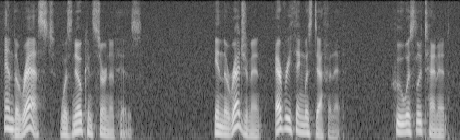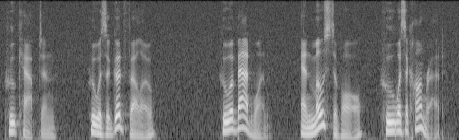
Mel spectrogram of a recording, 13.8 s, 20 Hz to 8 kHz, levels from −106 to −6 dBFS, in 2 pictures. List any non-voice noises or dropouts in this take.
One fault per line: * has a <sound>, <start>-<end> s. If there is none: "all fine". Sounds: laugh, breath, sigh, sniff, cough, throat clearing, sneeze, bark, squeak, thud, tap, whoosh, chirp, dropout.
all fine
